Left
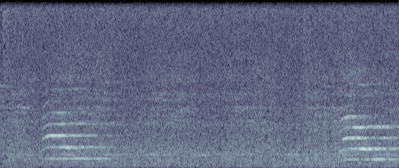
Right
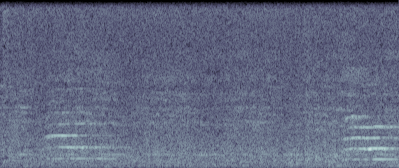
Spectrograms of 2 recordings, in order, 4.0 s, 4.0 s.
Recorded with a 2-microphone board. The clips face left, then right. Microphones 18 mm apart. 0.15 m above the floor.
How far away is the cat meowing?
About 8.5 m.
